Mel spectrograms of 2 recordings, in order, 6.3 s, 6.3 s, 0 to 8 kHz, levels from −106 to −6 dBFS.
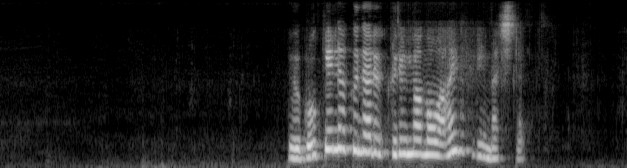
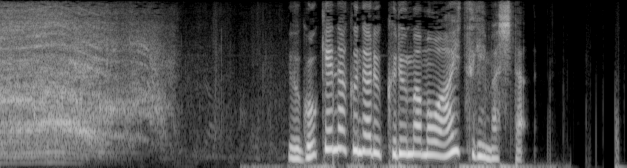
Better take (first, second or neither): second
